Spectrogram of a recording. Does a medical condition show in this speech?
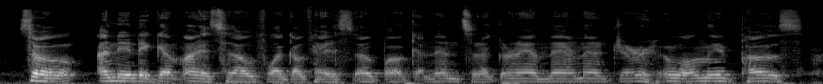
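Yes: multiple sclerosis.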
